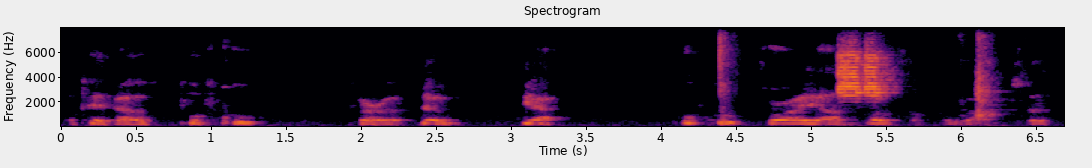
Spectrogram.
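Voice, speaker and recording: A man's voice: medium pitch, sing-song, unhurried, vocal fry, sharp tone, a little hiss or hum. A man chatting casually on a wrestling podcast, chiming in eagerly with short remarks. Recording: roomy echo.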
